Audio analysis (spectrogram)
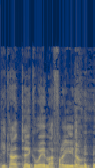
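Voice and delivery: put-on Scottish accent. Retelling what a man said to them, in a Mel Gibson Braveheart voice. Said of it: "he was all Mel Gibson Blueface".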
